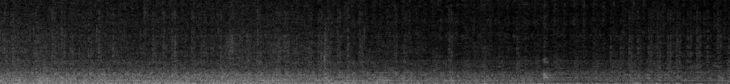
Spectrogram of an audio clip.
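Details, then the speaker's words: Golf cart small petrol engine idling after replacing blown exhaust gasket: steady low thump about four times a second, quiet with no exhaust ticking; normal idle after repair. "finally we get start it and see how it sounds key on start so much Qui sounds perfect"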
